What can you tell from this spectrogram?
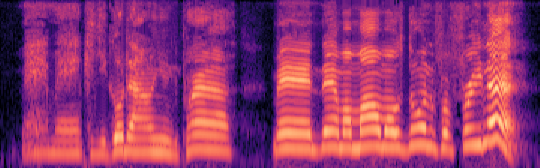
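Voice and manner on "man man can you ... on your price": mock whispering. Retelling how customers ask for a lower price: imitating someone whispering. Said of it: "then you whispering".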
